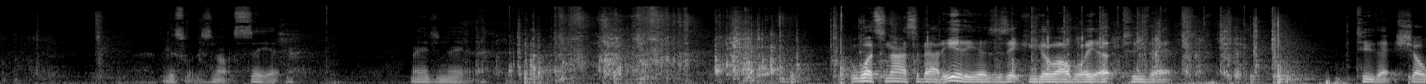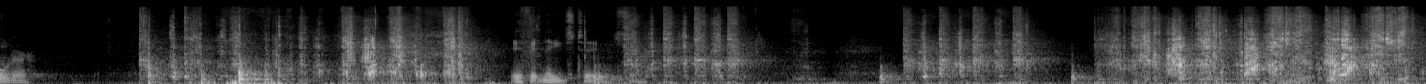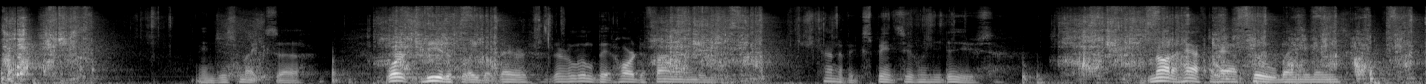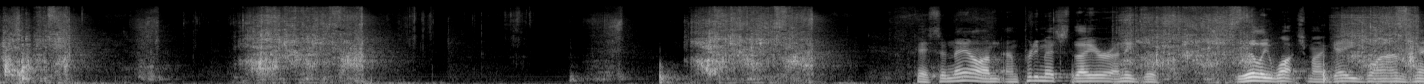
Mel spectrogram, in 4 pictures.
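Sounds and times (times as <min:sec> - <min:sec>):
hand plane shaving wood: 0:05.2 - 0:13.0, 0:15.7 - 0:19.1, 0:20.4 - 0:22.4, 0:23.3 - 0:29.6, 0:32.2 - 0:34.0, 0:34.9 - 0:36.3, 0:39.1 - 0:44.5, 0:45.1 - 0:46.6, 0:48.5 - 0:51.0, 0:53.8 - 0:57.0.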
